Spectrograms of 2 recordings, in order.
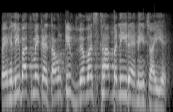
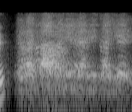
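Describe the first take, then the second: First: Said in the usual way. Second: Slow, soft whisper stressing व्यवस्था; slow hushed whisper as a rhetorical answer; whispered emphasis. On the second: Shown as a demonstration. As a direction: whisper it slowly, leaning on व्यवस्था, to drive the point home. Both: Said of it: "क्या होना चाहिए?".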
